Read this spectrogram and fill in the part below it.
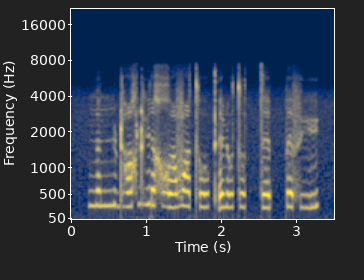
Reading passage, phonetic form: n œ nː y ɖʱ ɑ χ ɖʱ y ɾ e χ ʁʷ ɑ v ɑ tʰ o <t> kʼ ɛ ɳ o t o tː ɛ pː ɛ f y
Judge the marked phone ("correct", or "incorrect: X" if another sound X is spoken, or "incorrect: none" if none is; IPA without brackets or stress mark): incorrect: none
